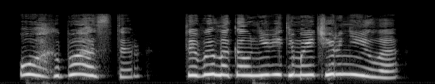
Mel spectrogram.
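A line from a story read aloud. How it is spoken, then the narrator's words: Near-tearful shout. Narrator (Russian): Чуть не плача закричала Бетси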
